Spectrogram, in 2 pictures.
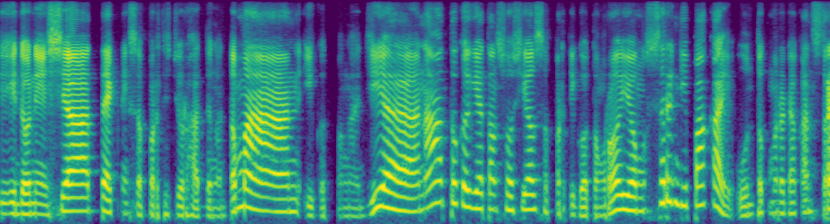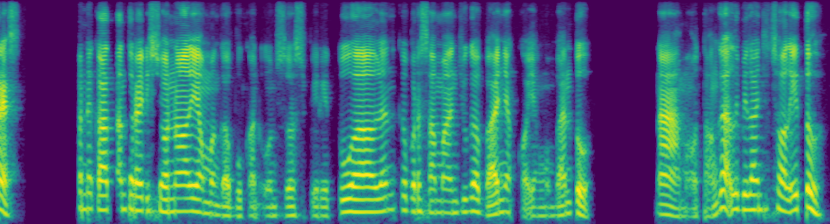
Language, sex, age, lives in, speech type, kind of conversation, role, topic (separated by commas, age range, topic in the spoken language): Indonesian, male, 20-24, Indonesia, read, expert-assistant, expert, Bagaimana cara memastikan keakuratan informasi tentang teknik manajemen stres yang beredar di media sosial?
